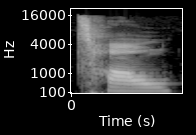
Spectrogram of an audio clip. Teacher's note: first tone is a single, relatively high sound.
